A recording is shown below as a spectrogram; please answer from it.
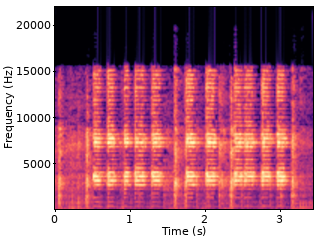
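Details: Motorcycle horn on a restored bike with rewired, now full-wave charging system (voltmeter 12.8 V, 14.9 V revved): short bright toots in quick repeated bursts over the running engine, strong and clean; the horn works properly.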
